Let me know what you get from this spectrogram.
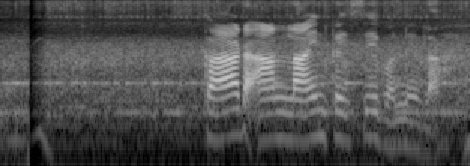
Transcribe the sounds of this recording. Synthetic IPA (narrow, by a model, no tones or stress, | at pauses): kaɾɖanlajnkʌjsebʱʌnela̰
